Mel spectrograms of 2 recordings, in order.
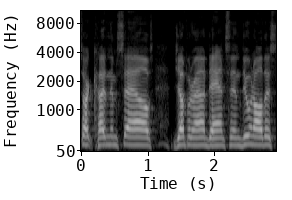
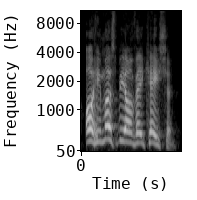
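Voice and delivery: loud, raised mock excuse; playfully sarcastic jab; 4 semitones higher, 9 dB louder than usual. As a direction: taunt with pretend reasonableness. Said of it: "he's mocking them".

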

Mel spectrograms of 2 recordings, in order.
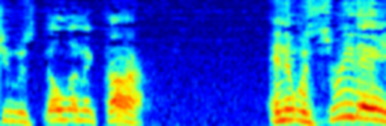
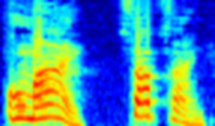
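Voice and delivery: sudden startled warning, raised voice; alarmed cry; 4 semitones higher, 5 dB louder, slower than usual. Retold or imitated. Wife warns husband at intersection, startled shout. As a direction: blurt it out as the car nears the stop. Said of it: "Chip's like".

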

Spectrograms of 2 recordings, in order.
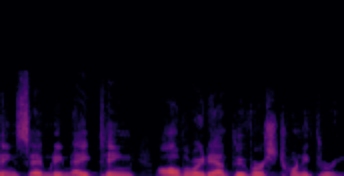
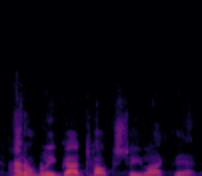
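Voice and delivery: usual speaking voice

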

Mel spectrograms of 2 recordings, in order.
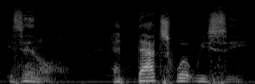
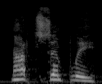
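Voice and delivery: ordinary talk

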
